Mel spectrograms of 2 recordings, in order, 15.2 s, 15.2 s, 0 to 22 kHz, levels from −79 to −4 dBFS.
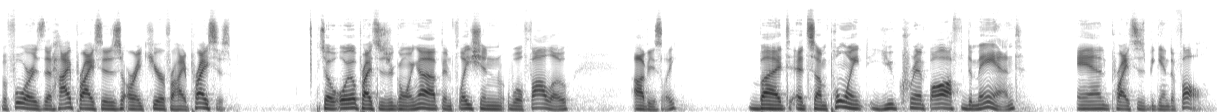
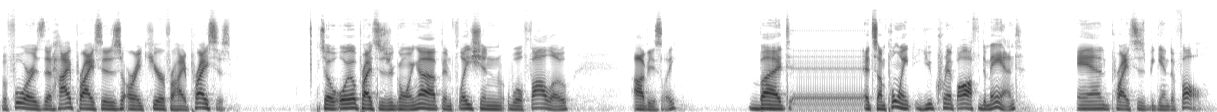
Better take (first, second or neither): first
